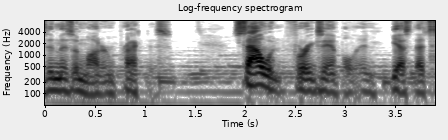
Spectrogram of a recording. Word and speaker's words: Samhain: Samhain, for example, and yes, that's how it's pronounced, is observed on the evening of October 31st.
